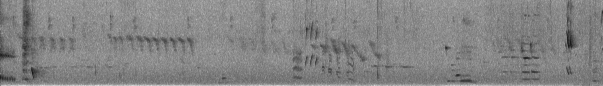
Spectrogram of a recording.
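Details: A tui on Tiritiri Matangi island nature reserve, New Zealand, in winter, sings a varied, broken-up phrase of sharp clicks, short bell-like whistles and harsh wheezy notes, spaced by pauses over a quiet outdoor hush.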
